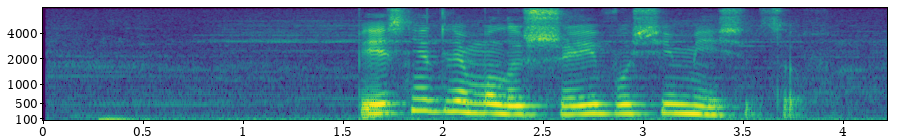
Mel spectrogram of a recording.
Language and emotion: Russian, neutral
